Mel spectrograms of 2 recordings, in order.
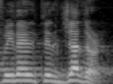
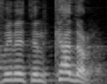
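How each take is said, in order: First: The last word starts with a j sound. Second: The last word starts with a k sound. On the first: "the one from uh, الشارقة, he will say" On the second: "somebody from Al Khalil, from Palestine. He will say"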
